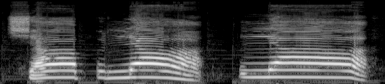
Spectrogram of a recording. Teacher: Наступним після п чутно звук ль. Вимовляється м'яко. Значить, ль м'який приголосний.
